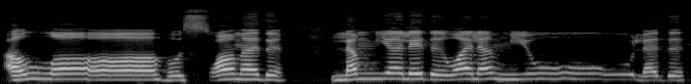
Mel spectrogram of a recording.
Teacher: آخر میں دال کو خوب ظاہر کرنا ہے حرف قلقلہ ساکن ہونے کی وجہ سے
